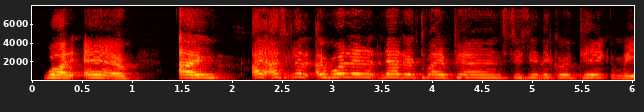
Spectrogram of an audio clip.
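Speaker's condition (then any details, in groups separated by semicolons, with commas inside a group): Cerebral palsy; voice affected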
